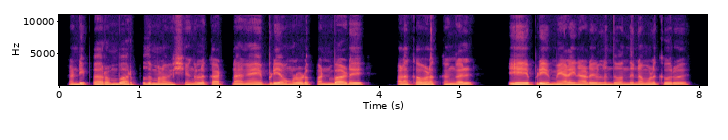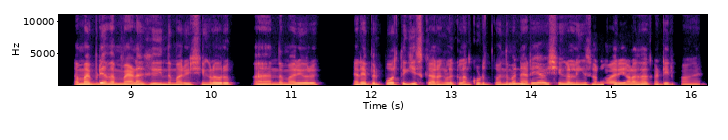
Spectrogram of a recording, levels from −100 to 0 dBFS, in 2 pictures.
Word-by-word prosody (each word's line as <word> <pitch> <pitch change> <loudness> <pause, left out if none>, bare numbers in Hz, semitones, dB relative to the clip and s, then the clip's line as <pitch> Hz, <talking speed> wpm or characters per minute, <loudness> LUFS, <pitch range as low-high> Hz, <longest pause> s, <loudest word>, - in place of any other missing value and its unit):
கண்டிப்பா. 175 +4 -1
ரொம்ப 170 +7 +1
அற்புதமான 180 +3 -1
விஷயங்கள 145 -3 -1
காட்னாங்க. 130 0 -2 0.2
எப்படி 145 +2 -1
அவங்களோட 140 -1 +1
பண்பாடு, 135 +1 +3 0.5
பழக்கவழக்கங்கள் 145 -4 0 0.6
எ - - +6
எப்படி 175 +6 +2 0.2
மேலை 155 +3 +3
நாடுகள்லருந்து 145 -1 +2
வந்து 140 +1 0
நம்மளுக்கு 130 -1 -2
ஒரு 130 0 -1 0.5
நம்ம 165 +2 +4
எப்படி 190 +4 +2
அந்த 175 -4 +2
மிளகு 165 +6 +2
இந்த 150 0 +2
மாரி 150 0 +1
விஷயங்களை 145 0 -1
ஒரு 140 - +2 0.4
அ - - +1 0.2
அந்த 140 +1 -1
மாதிரி 145 0 +1
ஒரு 135 - +1 0.5
நெறைய 170 +4 +2
பேர் 160 -2 -4
போர்த்துகீஸ் 160 -3 -1
காரங்களுக்கெல்லாம் 140 0 -1
கொடுத்தோம். 150 +1 -3
இந்த 170 +5 0
மாரி 230 -1 +2
நெறைய 205 +8 -1
விஷயங்கள் 190 -7 0
நீங்க 145 -1 -1
சொன்ன 150 0 -1
மாரி 150 0 +1
அழகா 165 +7 +1
காட்டியிருப்பாங்க. 130 -2 -6
145 Hz, 155 wpm, -22 LUFS, 140-160 Hz, 0.6 s, எ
